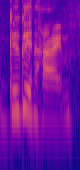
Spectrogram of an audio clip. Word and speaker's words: Guggenheim: Guggenheim, right? Supernova. It's close. Close. I'm sorry. How do you pronounce that? What's the right way? It's the Guggenheim.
